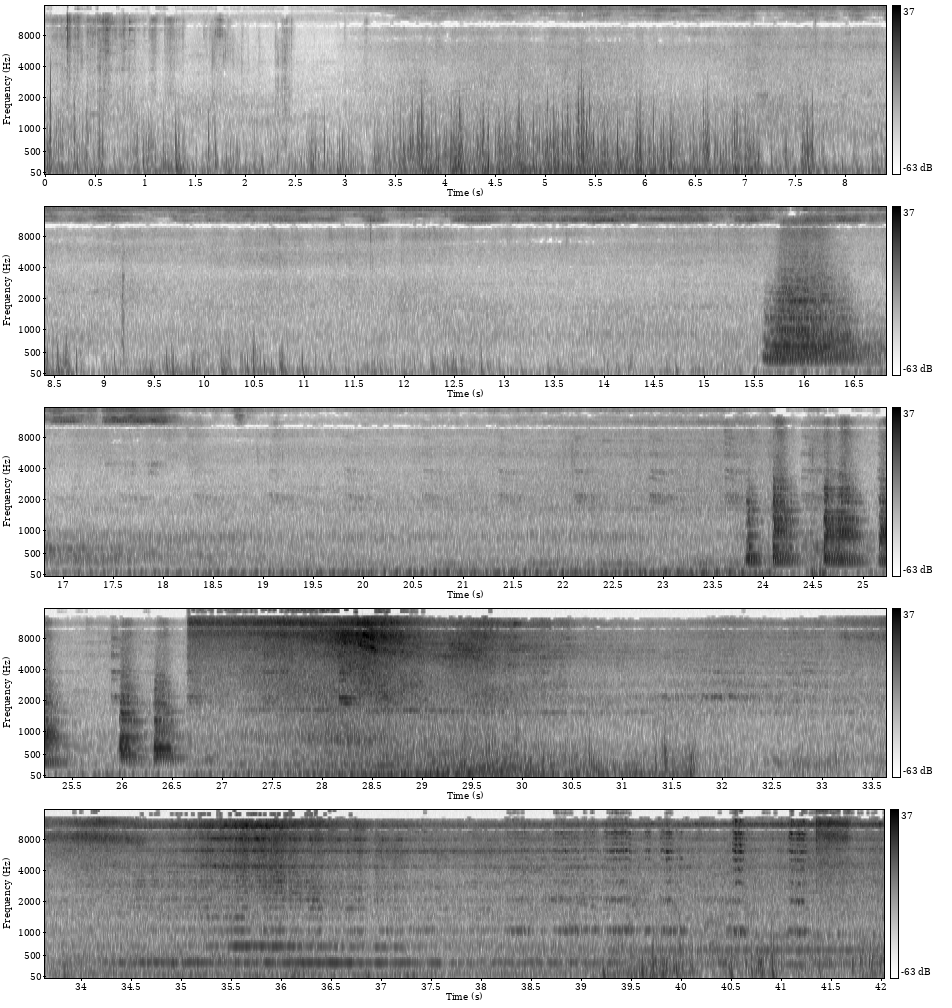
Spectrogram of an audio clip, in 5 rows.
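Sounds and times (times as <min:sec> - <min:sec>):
locomotive roaring past: 0:11.0 - 0:42.0
train horn blasts: 0:15.6 - 0:18.5, 0:23.7 - 0:29.3, 0:34.2 - 0:42.0
train wheel squeal: 0:26.7 - 0:30.3, 0:31.2 - 0:42.0.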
